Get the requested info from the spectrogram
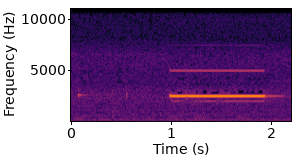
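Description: A digital multimeter's continuity buzzer gives one steady, high-pitched beep of about a second, starting about halfway in, as the probe touches a capacitor pad on a phone's circuit board. The beep marks that side of the capacitor as connected to the negative (ground) line.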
